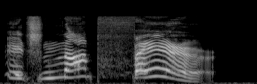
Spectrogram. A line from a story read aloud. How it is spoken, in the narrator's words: he screamed at the top of his voice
